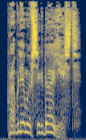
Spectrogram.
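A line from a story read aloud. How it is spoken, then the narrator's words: Sigh. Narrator (Russian): вздохнул Арчер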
